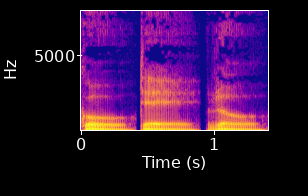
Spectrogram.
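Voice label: "kotero", concatenated syllables; Affixing experiment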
